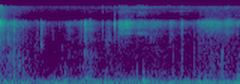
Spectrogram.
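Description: Footsteps on a hard store floor, a few light irregular taps over a low steady hum.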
